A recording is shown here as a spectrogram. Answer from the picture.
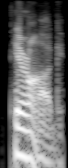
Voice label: "pirogue", American

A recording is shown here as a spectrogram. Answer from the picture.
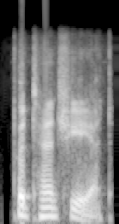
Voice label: "potentiate", American

